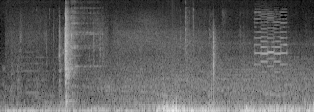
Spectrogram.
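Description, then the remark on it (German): After a sharp click and some low rumbling handling noise, a mobile phone ringtone starts up near the end, a brief, fairly quiet electronic melody with no one talking. “Oh, mein Handy.”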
